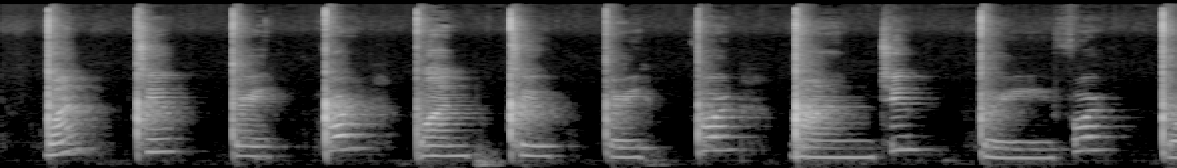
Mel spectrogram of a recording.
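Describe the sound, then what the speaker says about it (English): Hand claps mark a steady rhythm in a music lesson, eleven or so sharp claps spaced about one per beat, close and clear, each landing on a spoken count from one to four. "I'm gonna clap and count it for you so you have something to base it off of"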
